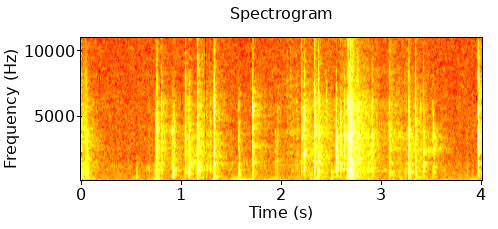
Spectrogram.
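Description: A small white paper receipt is held between the fingertips of both hands as the fingers crinkle and rub the thin paper. The result is a quiet string of sharp, bright crackles and rustles with brief gaps between them, and almost no low end.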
